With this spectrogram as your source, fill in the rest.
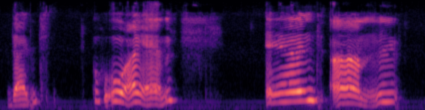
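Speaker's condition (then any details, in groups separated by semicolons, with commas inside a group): Cerebral palsy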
